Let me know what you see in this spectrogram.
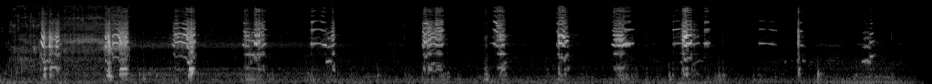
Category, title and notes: Sound effects > Other mechanisms, engines, machines
METLFric-Samsung Galaxy Smartphone, CU Valve Squeaks Nicholas Judy TDC
A valve squeaking.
